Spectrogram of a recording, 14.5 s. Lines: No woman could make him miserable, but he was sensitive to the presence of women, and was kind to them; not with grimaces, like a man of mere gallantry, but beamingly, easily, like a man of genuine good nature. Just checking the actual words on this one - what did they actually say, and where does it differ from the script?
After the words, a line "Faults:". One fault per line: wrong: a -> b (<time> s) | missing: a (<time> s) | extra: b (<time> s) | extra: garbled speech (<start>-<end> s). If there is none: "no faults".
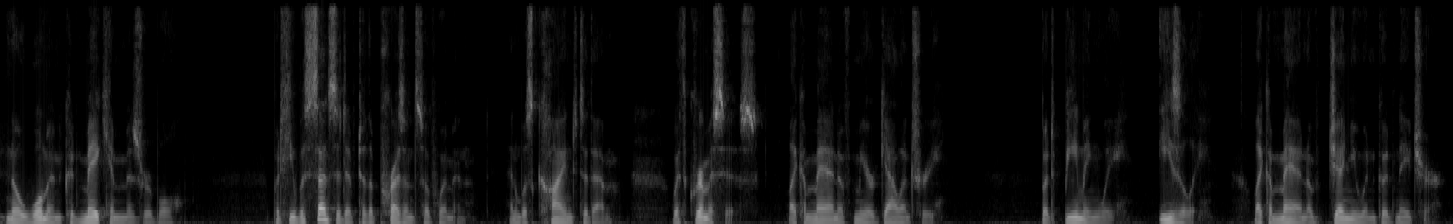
No woman could make him miserable, but he was sensitive to the presence of women, and was kind to them; with grimaces, like a man of mere gallantry, but beamingly, easily, like a man of genuine good nature.
Faults:
missing: not (6.1 s)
